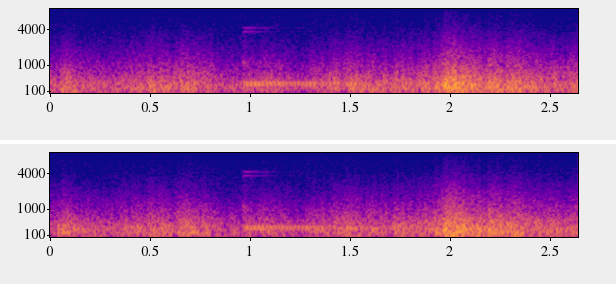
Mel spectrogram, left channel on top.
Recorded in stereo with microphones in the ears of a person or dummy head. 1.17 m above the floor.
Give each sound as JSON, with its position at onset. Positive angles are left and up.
{"t": 1.0, "sound": "a ringtone", "side_deg": -5}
